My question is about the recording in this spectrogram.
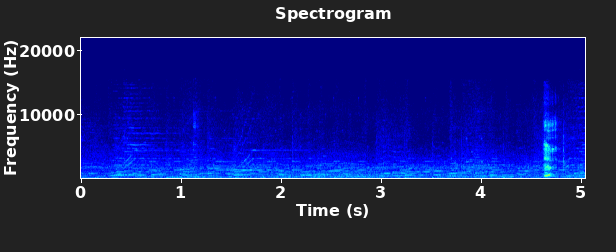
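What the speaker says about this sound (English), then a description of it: "You're just gonna take over with hiccups tonight, aren't you?" A single short, sharp hiccup near the end of a few seconds, rising briefly above a steady bed of background game noise.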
